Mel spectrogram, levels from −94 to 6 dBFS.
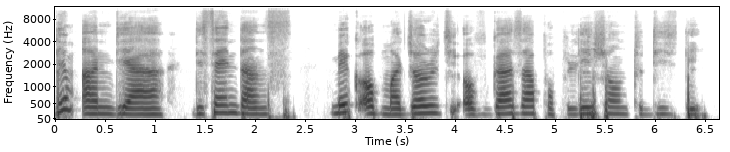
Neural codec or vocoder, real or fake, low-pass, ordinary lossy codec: vocoder, 44.1 kHz, 128 mel bands, Pupu-Vocoder; fake; 10.8 kHz; none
